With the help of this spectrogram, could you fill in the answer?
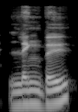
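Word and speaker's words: Lyngby: as i'm constantly reminded the danish pronunciation is lingbuu i think i believe so i'll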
